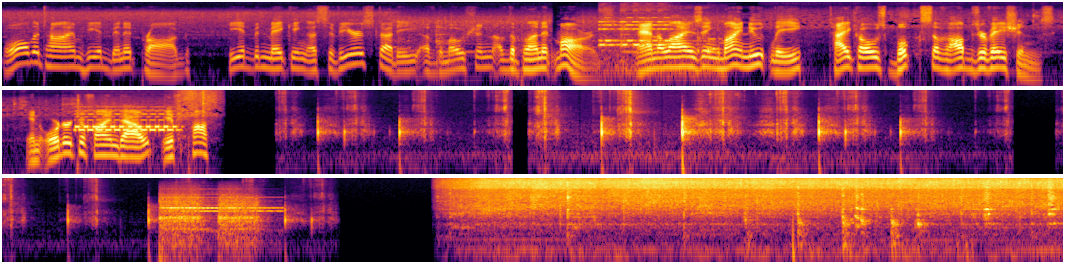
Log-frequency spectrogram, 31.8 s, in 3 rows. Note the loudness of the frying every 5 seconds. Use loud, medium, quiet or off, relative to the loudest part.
quiet, quiet, quiet, off, off, loud, loud.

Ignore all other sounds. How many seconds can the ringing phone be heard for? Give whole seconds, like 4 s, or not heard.
4 s.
